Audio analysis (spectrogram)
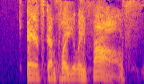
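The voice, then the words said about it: Tyler Perry impression, Madea voice. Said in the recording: “your Tyler Perry impression ... my Madea voice”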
